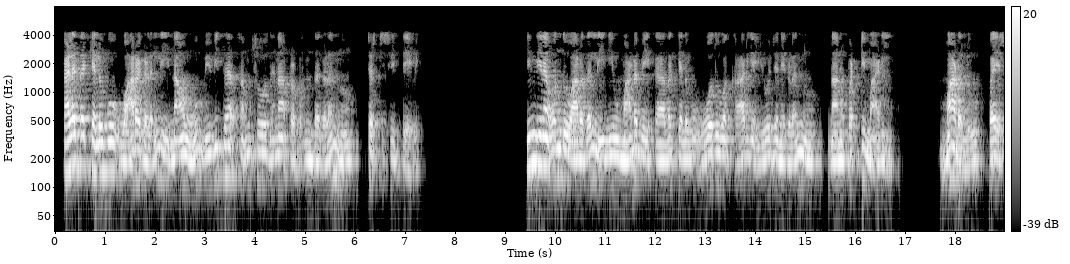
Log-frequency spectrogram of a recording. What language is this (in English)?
Kannada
